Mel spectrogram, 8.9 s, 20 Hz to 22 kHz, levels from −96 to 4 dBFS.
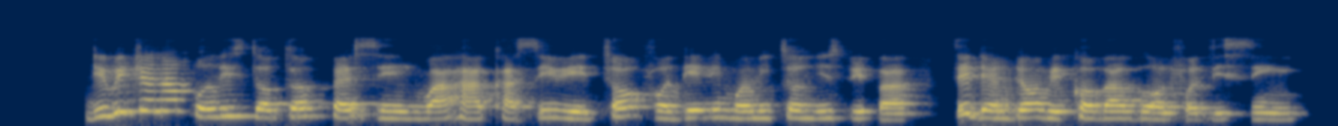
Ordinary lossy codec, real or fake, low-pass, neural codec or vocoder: none; fake; 7.2 kHz; autoencoder, 48 kHz, 32 numbers a frame, DAC-VAE, trained on Japanese speech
